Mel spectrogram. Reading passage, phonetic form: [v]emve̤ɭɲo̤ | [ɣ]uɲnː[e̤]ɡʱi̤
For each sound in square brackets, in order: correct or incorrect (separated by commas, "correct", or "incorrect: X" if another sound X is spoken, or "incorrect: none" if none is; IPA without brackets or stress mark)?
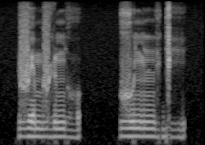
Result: correct, correct, correct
